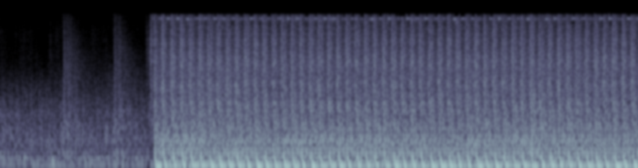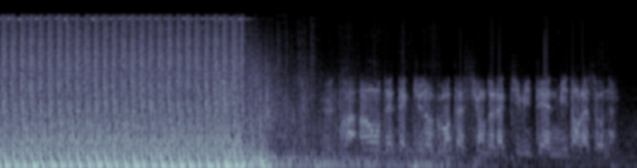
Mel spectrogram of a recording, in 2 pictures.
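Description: Sustained, very loud automatic gunfire from the video game Warzone blasts nonstop for about seven seconds, then cuts off, leaving quieter game sounds; players talk briefly before and after the burst.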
